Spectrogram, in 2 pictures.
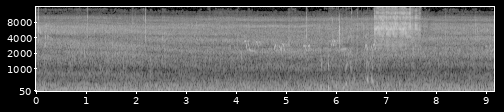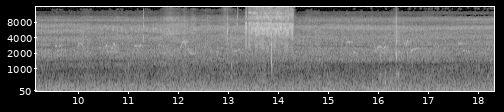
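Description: Outdoor pond-side ambience: a steady low rumble, with two short high-pitched buzzes about six seconds apart and a few faint clicks.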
